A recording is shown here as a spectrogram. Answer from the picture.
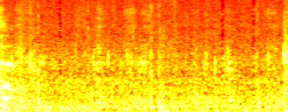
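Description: Faint scratching of a fineliner pen writing on paper.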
